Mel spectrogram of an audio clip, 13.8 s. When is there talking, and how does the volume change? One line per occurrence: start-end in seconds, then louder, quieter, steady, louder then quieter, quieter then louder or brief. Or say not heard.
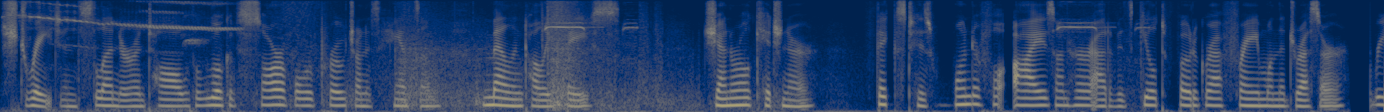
0.0-13.7 steady.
